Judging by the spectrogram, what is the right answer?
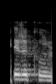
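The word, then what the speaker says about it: Thitikul: And now, how do you pronounce it? Is it Thidakul? Thidakul, yeah.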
